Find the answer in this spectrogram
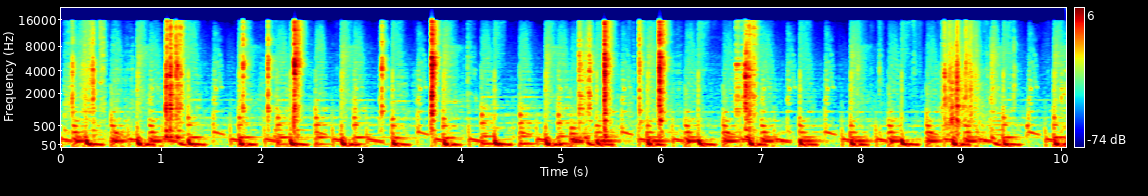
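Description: Background music with a steady dance beat. Over it, a kitchen knife chops through aubergine onto a cutting board, knocking sharply about ten times at uneven intervals.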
